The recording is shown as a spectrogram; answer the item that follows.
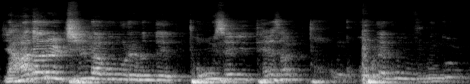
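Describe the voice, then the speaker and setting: A man's voice: extremely high pitch, normal speed, gravelly. A male pastor telling a testimony in a sermon, acting out the people in his story. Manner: animated, acts out quoted voices. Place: church sanctuary. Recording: echoey church hall, mic far off.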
